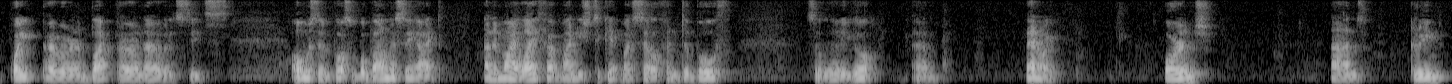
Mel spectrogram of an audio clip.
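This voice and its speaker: Glaswegian man, middle-aged, lowish voice, halting and rambling, casual home video, roomy echo. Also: steady tone, darkish tone. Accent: Glaswegian Scottish. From Scotland. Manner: rambling, halting with many ums and restarts. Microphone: handheld phone or camera. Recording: echoey room.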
